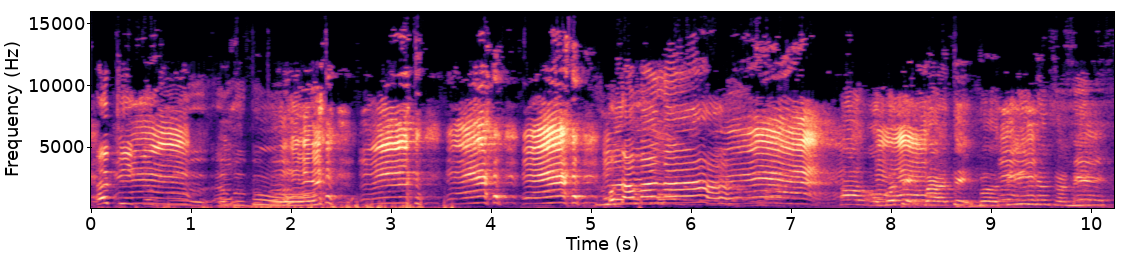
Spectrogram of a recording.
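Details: Infant crying in strong, repeated wailing bursts while an adult talks softly nearby in a small room; the baby was deliberately prompted to cry for the recording.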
